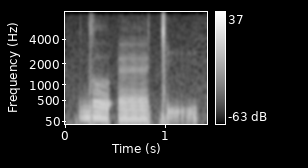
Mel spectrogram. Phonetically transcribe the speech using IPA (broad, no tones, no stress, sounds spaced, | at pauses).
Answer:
d ɤ ʔ ɛː ǀ ḭ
